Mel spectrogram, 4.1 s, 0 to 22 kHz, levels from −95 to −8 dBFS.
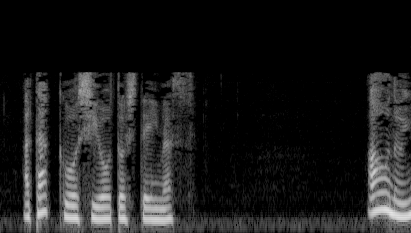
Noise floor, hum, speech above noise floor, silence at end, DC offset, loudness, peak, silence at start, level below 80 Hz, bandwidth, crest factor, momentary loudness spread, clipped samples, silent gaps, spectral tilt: -73 dBFS; none; 45 dB; 0 s; under 0.1%; -30 LUFS; -16 dBFS; 0.25 s; -68 dBFS; 7.4 kHz; 14 dB; 8 LU; under 0.1%; none; -6.5 dB/octave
